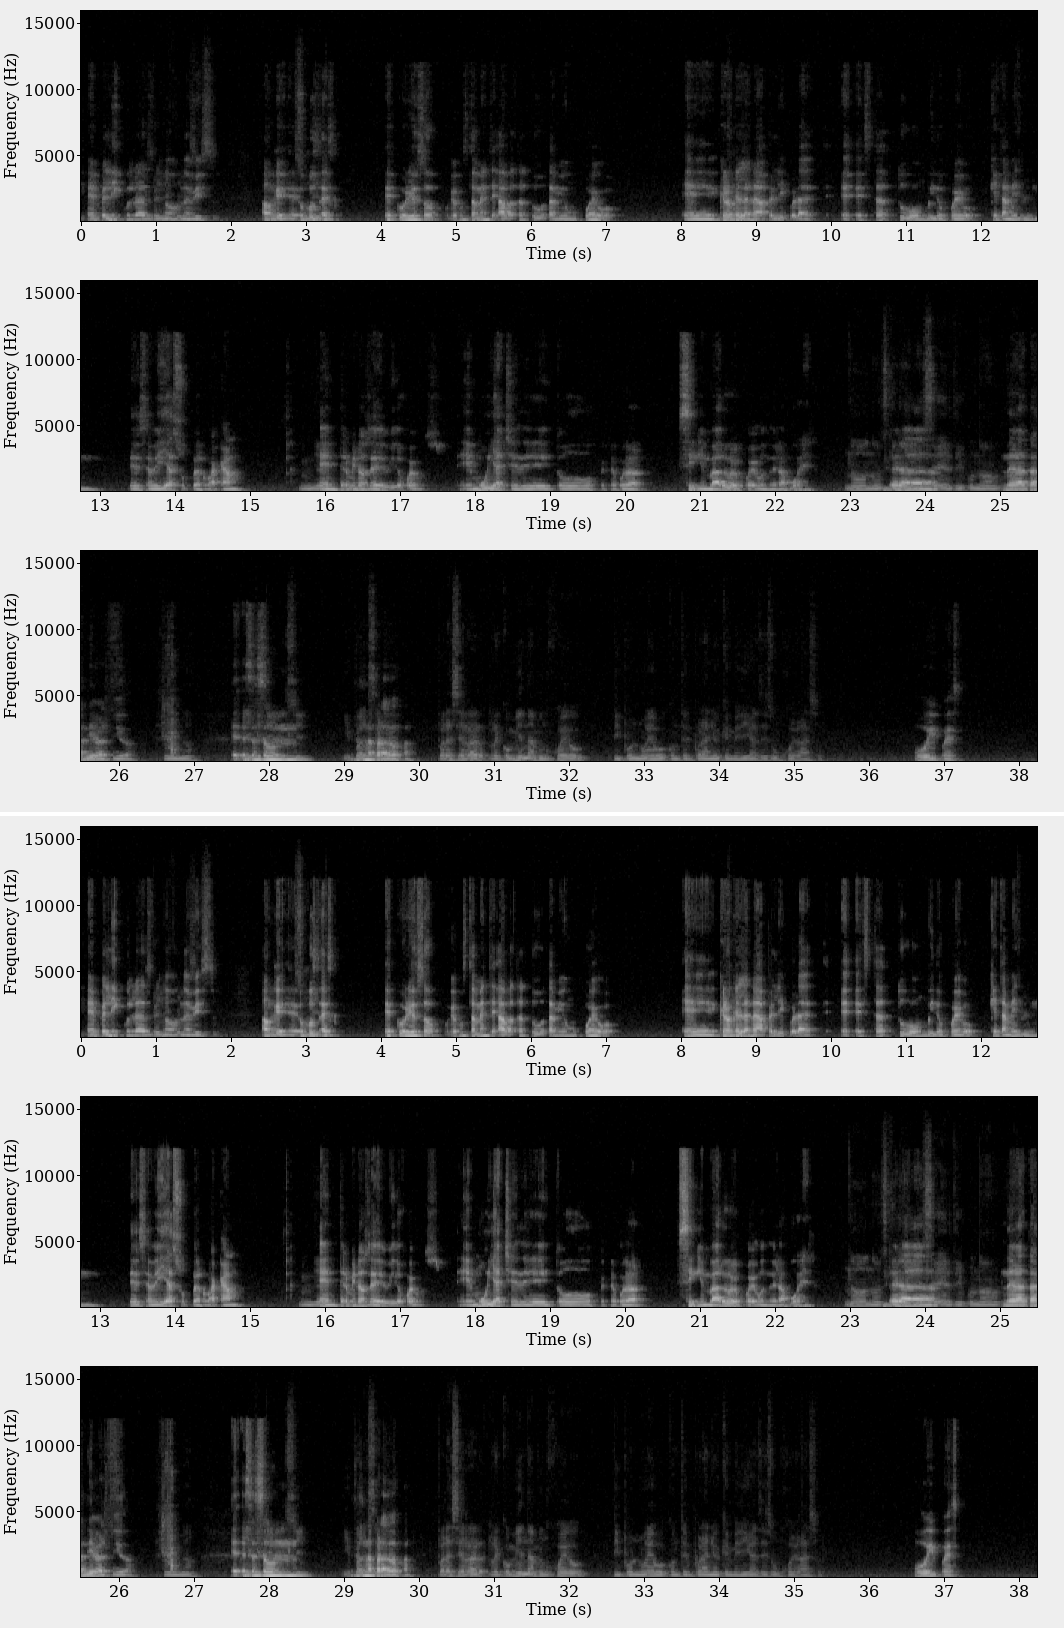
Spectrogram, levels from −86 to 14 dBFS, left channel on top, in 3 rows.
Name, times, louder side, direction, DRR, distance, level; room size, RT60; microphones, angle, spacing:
voice 1, 0.0-1.6 2.4-3.3 4.1-7.1 8.0-9.7 10.1-13.0 13.4-14.9 15.9-17.5 17.8-19.6 19.8-20.2 20.7-22.5 23.5-24.1 25.0-26.2 26.6-26.7 27.5-28.5 29.1-29.7 36.6-37.2, right 4 dB, 90° right, 8 dB, 0.5 m, -26 dB
voice 2, 0.8-1.8 2.4-3.2 8.3-8.9 12.3-12.7 15.7-16.1 22.9-25.8 26.5-28.5 29.0-29.7 30.3-32.2 32.6-35.3, right 1 dB, 20° right, 0 dB, 0.6 m, -39 dB
3.1 x 2.3 x 2.6 m, 0.30 s
head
